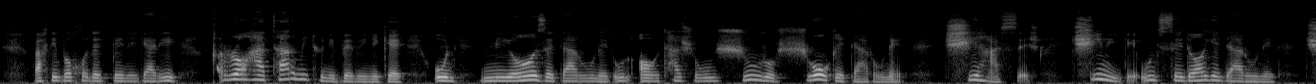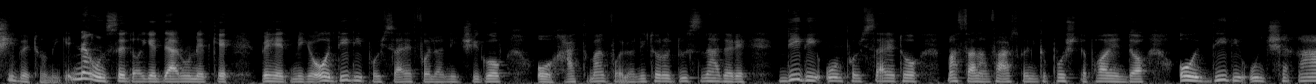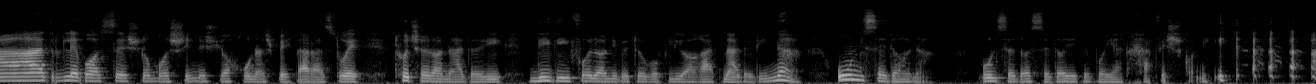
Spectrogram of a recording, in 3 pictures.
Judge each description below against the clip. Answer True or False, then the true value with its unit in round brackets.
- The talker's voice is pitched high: False (140 Hz)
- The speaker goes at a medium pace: True (145 wpm)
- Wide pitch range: False (4.7 semitones)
